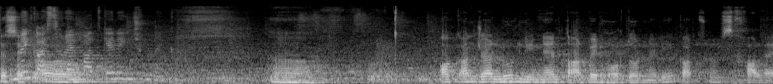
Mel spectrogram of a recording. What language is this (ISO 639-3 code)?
ron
